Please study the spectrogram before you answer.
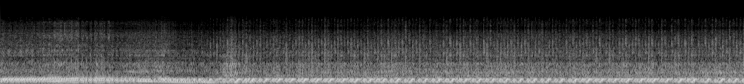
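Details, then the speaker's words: VW Rabbit first started after sitting a long time; it first wanted to run wide open. After the cold start device was pushed in and out, it drops from high rev to a steady, even idle. "Well, I got her to idle down at least."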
